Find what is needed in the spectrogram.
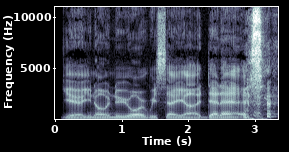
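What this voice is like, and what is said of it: Low-voiced Low-Key impression. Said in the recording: “Doing a Low-Key voice is so difficult because when I go low in my voice, it goes into the southern accent.”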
